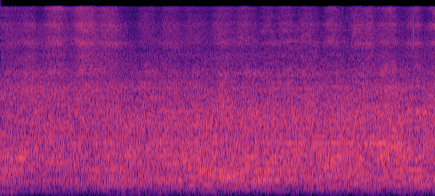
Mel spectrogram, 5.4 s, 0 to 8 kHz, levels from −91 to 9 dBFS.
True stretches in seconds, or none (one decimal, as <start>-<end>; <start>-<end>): 3.2-4.6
